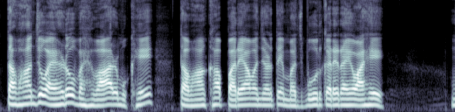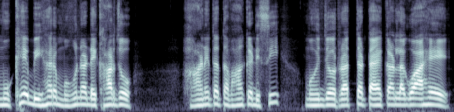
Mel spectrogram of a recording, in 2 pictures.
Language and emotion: Sindhi, angry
